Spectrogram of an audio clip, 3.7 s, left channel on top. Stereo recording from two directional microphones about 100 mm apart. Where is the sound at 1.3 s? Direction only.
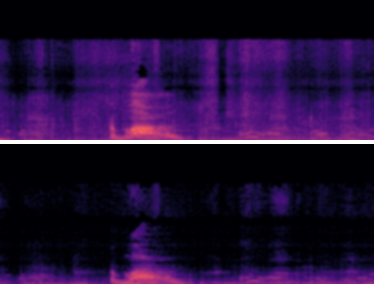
90° left.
